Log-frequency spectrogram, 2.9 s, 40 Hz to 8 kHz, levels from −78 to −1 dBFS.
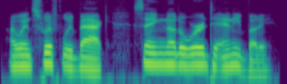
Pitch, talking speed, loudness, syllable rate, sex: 120 Hz, 210 wpm, -20 LUFS, 5.7 syllables/s, male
